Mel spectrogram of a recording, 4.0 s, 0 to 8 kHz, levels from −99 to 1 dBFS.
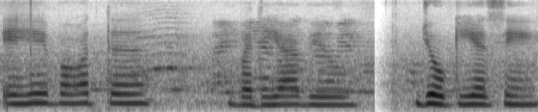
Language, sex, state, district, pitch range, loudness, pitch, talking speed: Punjabi, female, Punjab, Kapurthala, 215-255 Hz, -19 LUFS, 235 Hz, 105 wpm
